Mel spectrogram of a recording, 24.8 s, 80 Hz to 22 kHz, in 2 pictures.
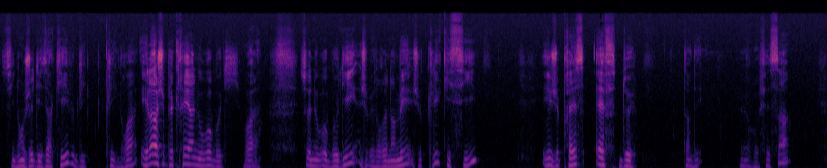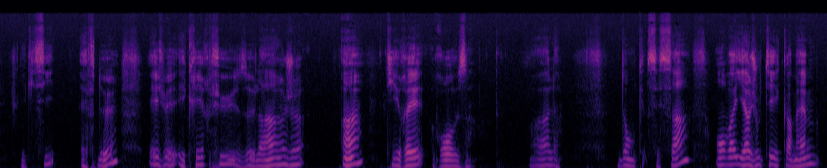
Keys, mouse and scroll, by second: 3.1 click, 6.5 click, 9.1 F3, 10.1 click, 10.8 click, 12.0 click, 13.3 F2, 14.9-21.2 typing, 23.8 click, 24.7-24.8 typing.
